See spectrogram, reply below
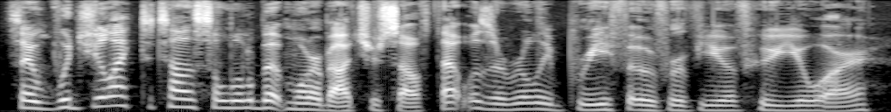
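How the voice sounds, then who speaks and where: A woman's voice: low-pitched, quick pace, a little mellow, no room sound, clean studio sound. A woman hosting a podcast, introducing her guest in a friendly, plain way. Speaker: podcast host. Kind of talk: scripted podcast intro and interview.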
